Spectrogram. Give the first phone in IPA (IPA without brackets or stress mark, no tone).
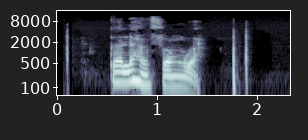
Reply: k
